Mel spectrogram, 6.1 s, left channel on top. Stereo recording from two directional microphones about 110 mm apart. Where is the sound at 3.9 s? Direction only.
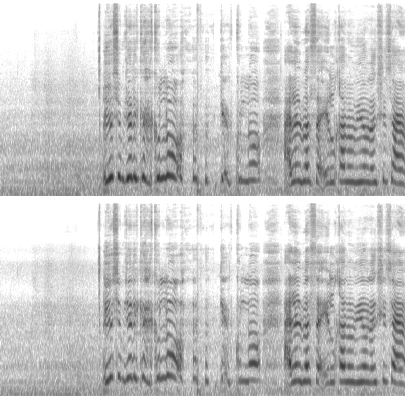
20° left (ahead or behind).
